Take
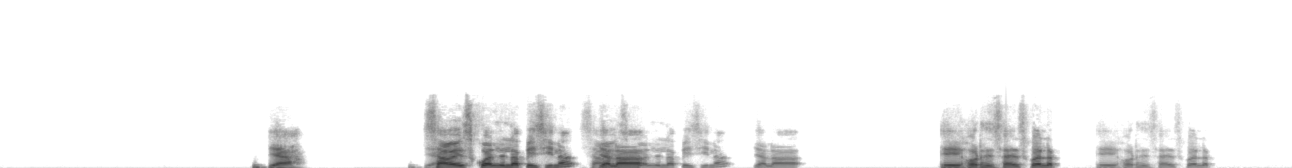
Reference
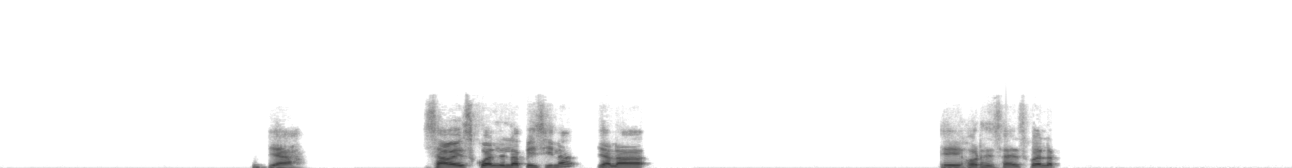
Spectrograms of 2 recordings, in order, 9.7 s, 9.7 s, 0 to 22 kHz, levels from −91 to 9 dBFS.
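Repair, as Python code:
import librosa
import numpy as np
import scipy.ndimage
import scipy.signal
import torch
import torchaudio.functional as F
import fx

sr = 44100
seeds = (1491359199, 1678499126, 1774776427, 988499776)

y = fx.fix_echo_inverse(x, sr, delay_ms=1167, level_db=-16.0)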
